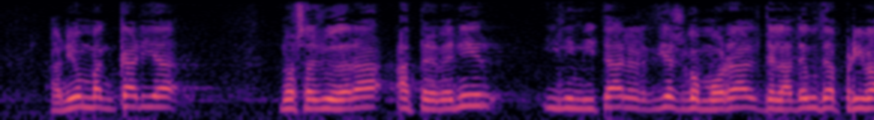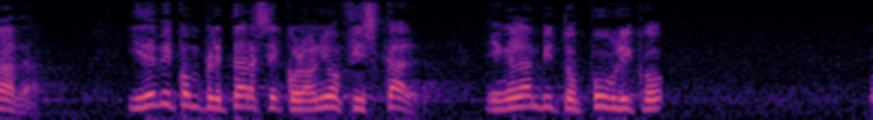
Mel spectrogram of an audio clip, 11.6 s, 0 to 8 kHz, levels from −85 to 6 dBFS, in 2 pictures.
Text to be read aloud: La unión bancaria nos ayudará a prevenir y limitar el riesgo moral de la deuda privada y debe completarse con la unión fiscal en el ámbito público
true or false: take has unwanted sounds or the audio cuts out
false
